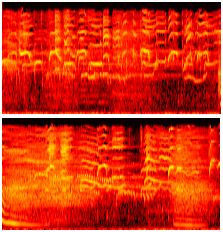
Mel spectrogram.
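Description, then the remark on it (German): A dense chorus of birds chirping and singing by a smelly rubbish enclosure, three birds perched up in a corner, with many overlapping whistles and trills, plus a few lower squawking calls rising above the busy chatter. “Es klingt hier nämlich wie in einem Vogelpark.”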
